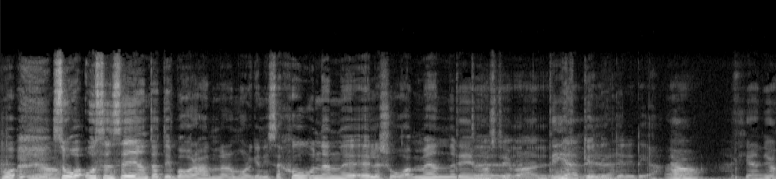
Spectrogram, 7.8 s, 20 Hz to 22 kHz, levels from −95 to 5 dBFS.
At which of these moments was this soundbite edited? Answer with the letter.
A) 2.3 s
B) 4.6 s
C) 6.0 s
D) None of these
B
